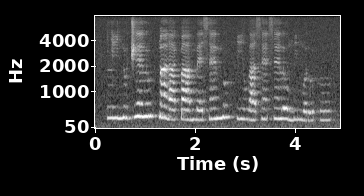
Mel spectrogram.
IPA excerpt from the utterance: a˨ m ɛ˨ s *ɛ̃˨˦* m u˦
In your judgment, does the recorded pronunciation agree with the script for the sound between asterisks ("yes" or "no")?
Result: yes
